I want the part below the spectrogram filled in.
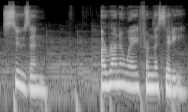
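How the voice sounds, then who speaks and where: A woman's voice: mid-range voice, moderate pace, vocal fry, dark tone. A woman reading scripted cast credits as a narrator. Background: guitar music.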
